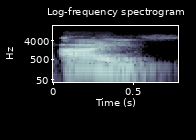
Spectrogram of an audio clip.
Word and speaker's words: eyes: help help beautiful.in bakar bacanya bukan es tapi eyes Hai baru berapu baru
